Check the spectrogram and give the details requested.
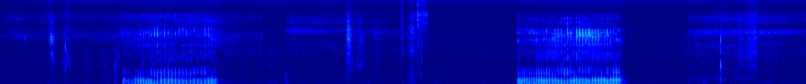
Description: Olde english bulldog snoring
